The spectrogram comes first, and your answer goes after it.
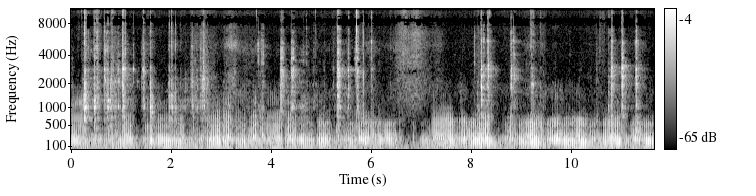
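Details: Loud, rumbling purr from domestic cat Lily, pulsing with each breath and briefly softening before swelling again, accompanied by frequent clicks and rustling sounds.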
